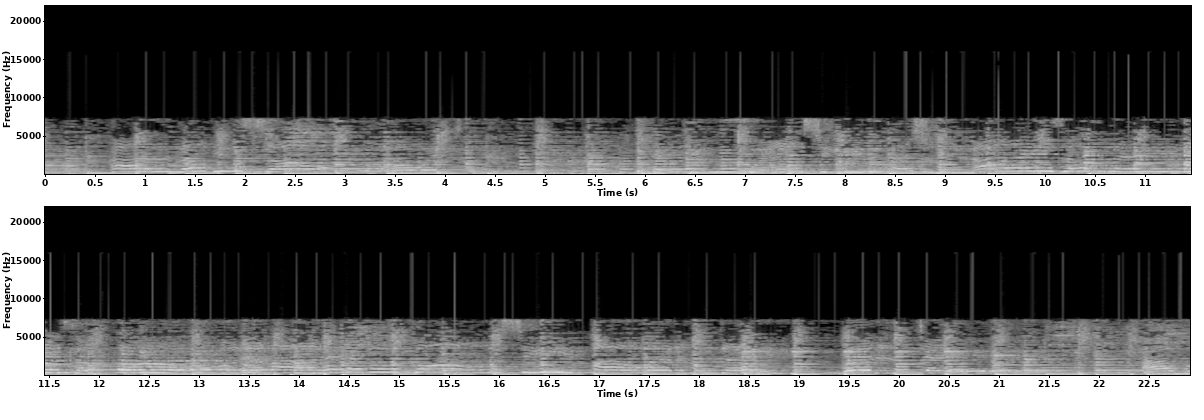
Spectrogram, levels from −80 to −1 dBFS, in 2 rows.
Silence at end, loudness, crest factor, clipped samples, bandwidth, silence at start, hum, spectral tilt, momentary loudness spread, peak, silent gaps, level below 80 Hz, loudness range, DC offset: 0 s; -18 LUFS; 16 dB; under 0.1%; 16 kHz; 0 s; none; -5 dB/octave; 3 LU; -2 dBFS; none; -26 dBFS; 2 LU; under 0.1%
